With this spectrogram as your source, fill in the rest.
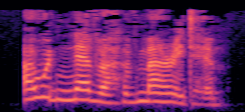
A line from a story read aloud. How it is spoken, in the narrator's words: Clara said fiercely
